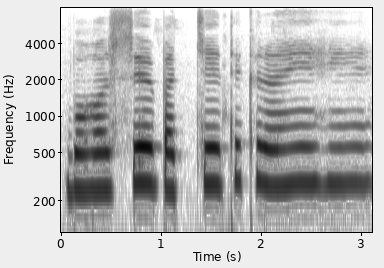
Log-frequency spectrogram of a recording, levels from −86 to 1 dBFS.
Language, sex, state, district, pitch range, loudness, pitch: Hindi, female, Madhya Pradesh, Bhopal, 250-280 Hz, -16 LUFS, 275 Hz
